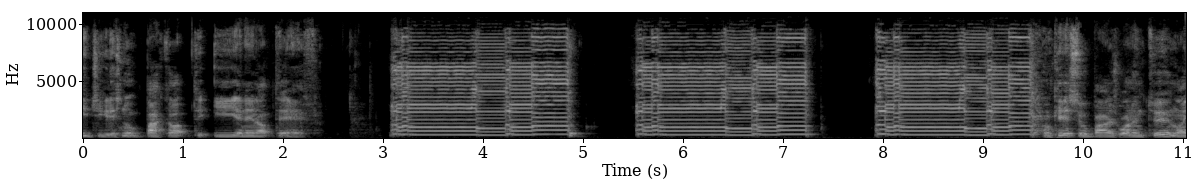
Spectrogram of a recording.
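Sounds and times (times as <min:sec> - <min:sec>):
bagpipe chanter playing: 0:03.0 - 0:09.8.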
